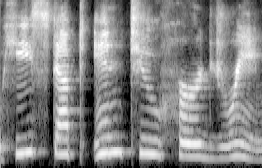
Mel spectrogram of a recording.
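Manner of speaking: slow, deliberate; slow emphatic. Shown as a demonstration. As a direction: lay each word down slowly. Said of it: "I want you guys to catch this".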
